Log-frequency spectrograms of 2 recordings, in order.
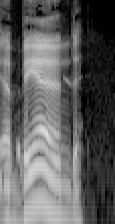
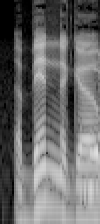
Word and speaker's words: Abednego: It's, people yes. say Abend. Abednego, yes. but it's a bed, yep. A-B-E-D, oh. Abednego.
